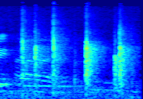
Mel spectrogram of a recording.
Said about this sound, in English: Right. See, y'all, I got like a full couple claps in here.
